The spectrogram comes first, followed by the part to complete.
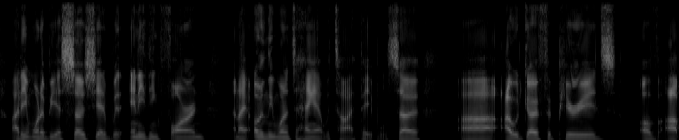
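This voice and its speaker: In a very clean recording with a silent background, a man with an Australian accent talks at a fairly quick pace, his medium pitch delivered in a flat monotone. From Australia, Sydney. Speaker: Thai language content creator. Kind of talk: podcast interview. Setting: studio.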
